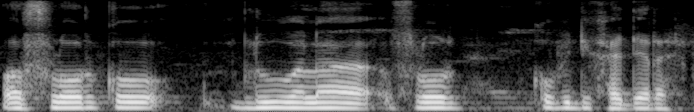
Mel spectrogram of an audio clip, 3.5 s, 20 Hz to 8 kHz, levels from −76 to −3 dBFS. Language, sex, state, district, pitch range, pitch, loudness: Hindi, male, Arunachal Pradesh, Papum Pare, 135-145 Hz, 140 Hz, -16 LUFS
